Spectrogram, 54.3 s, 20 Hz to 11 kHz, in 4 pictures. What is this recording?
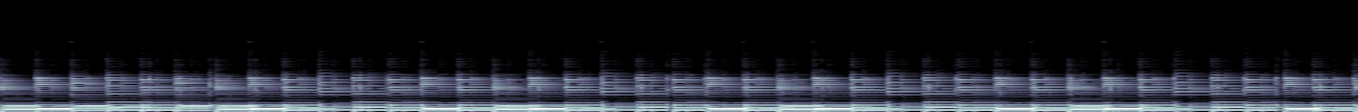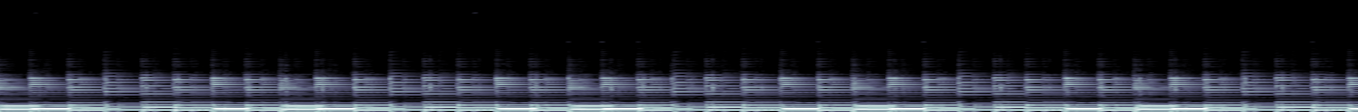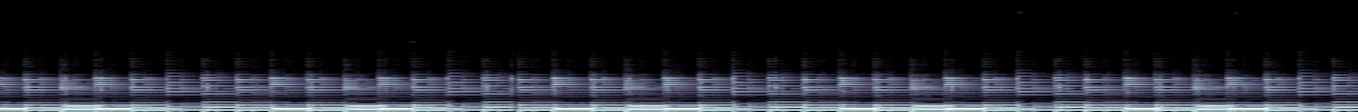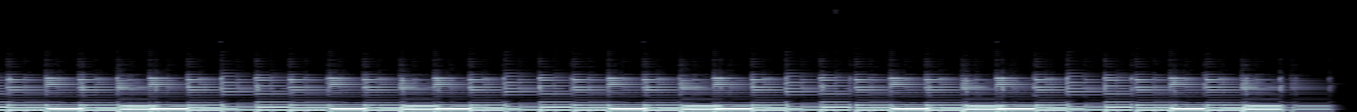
guitar 2 - Only 1 amp and 1 echo
amp, amplifier, echo, effect, electric-guitar, gate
